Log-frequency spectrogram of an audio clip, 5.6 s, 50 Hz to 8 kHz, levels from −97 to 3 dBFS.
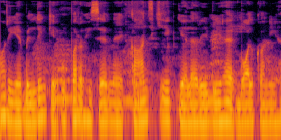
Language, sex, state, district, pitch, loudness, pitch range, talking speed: Hindi, male, Odisha, Khordha, 95 Hz, -18 LUFS, 95-105 Hz, 170 wpm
